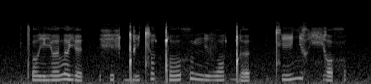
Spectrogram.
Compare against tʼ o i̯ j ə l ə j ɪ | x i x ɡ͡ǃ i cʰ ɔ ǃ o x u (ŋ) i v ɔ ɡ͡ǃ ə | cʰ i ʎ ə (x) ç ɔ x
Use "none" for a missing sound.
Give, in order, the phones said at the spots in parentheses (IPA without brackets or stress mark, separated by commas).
ŋ, x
